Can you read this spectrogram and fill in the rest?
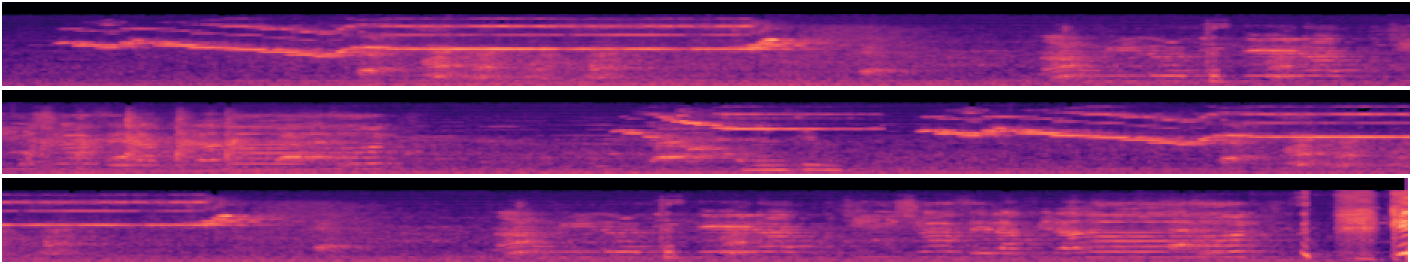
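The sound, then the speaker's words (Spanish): A knife sharpener's street whistle runs up and down its scale several times, clear, recorded at the front door of a house, while people talk intermittently over a low background hum. “Eh, eh, creo que es un afilador, no sé, pero.”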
